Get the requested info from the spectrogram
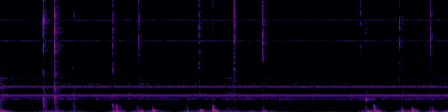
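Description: Faint computer keyboard keystrokes: a dozen or so scattered clicks as a ticker symbol is typed in, pausing briefly before a last few near the end. A faint steady hum lies underneath.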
